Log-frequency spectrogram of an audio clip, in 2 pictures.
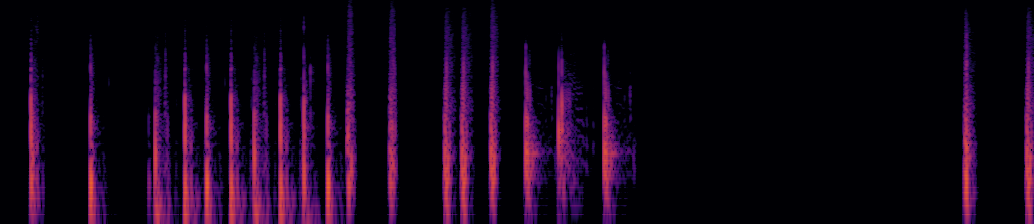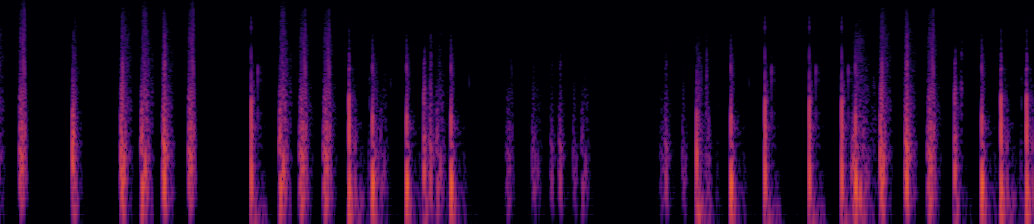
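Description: Blocks are placed one after another with quick, soft clicking thuds.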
